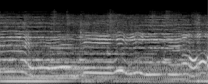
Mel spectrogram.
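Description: A woman sings a Hakka mountain song through a microphone and PA over amplified backing music. Her melody slides between notes with vibrato and turns, over a held low accompaniment note.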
